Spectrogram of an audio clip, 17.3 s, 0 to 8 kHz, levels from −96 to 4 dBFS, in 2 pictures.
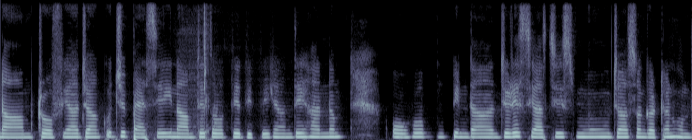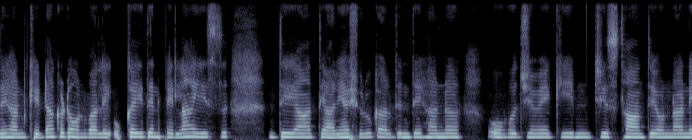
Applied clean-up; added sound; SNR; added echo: neural mask model DeepFilterNet 3.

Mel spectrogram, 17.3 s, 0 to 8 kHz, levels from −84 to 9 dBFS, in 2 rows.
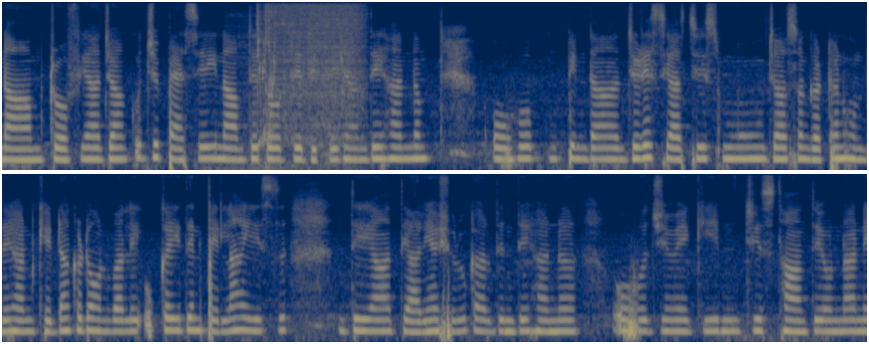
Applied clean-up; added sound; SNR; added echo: none; Water tap, faucet / Water; 11 dB; none.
